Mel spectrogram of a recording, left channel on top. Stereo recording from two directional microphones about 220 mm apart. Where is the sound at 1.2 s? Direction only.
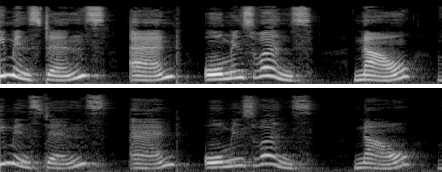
30° left (ahead or behind).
